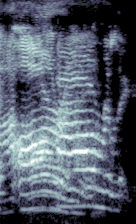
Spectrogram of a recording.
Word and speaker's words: Aurally: And I have to make sure that I pronounce that correctly. Orally, not orally. Aurally.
